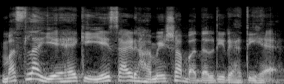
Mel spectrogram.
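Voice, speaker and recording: A woman voicing a knowing, patient male gas giant, lecturing assertively, in an educational animated comedy dub. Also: very deep voice, normal speed. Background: faint background music.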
